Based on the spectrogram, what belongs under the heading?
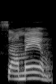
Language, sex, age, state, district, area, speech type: Malayalam, female, 18-30, Kerala, Kannur, rural, read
